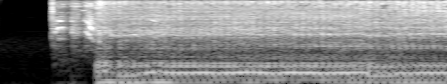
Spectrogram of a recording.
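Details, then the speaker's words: Honda Africa Twin motorcycle after an air filter change with panels refitted: short starter whirr, then catches and settles into a steady, even idle with a smooth low beat; normal start and idle. "Sounds good. And I think that's pretty much it."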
